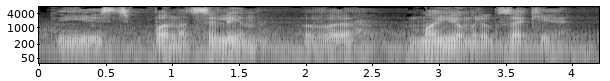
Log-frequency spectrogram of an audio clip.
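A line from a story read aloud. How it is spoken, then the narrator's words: Pained, through gritted teeth. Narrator (Russian): преодолевая боль, сквозь зубы проговорил кварианец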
